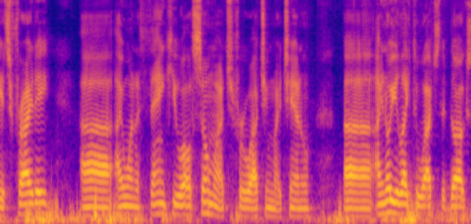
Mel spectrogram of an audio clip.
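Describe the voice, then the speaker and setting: A man's voice: fairly low pitch, mellow, a little hiss or hum. A middle-aged man hosting his own dog channel, telling a story in a loose, rambling way, full of restarts and fillers. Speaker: dog owner and channel host. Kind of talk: casual vlog storytelling.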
